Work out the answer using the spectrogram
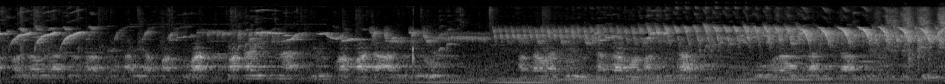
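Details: Canary that won a 2014 competition, delivering fast rolling trills and repeated sharp downward-sweeping notes, shifting midway into a buzzy high rattle, with softer chattering and some background voices underneath.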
